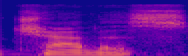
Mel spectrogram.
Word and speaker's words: Chavis: My name is Chavis. It's like Travis, but with a CH.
